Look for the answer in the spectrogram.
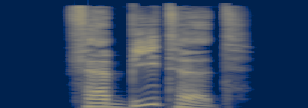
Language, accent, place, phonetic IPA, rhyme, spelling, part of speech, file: German, Germany, Berlin, [fɛɐ̯ˈbiːtət], -iːtət, verbietet, verb, De-verbietet.ogg
- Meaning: inflection of verbieten: 1. third-person singular present 2. second-person plural present 3. second-person plural subjunctive I 4. plural imperative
